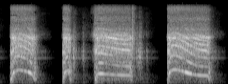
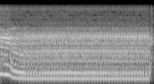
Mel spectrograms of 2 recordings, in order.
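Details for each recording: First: Old Atlas Copco air-powered hoist after repair of air leaks: four short air-motor bursts with a falling whir as each lift stops, clean and even, no hissing leaks, faster than before. Normal operation. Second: Old Atlas Copco air hoist on compressed air, raising and lowering: the air motor spins up, then settles into a steady high whirring note with a constant sharp hiss underneath; air leaking somewhere, exact spot not yet found.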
